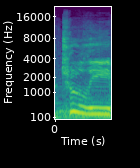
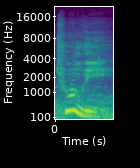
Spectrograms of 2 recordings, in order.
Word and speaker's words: Tule: I'm pronouncing it that way because that's how Google pronounced it when I searched for Tule pronunciation. Google pronounced it Tule. Tule.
